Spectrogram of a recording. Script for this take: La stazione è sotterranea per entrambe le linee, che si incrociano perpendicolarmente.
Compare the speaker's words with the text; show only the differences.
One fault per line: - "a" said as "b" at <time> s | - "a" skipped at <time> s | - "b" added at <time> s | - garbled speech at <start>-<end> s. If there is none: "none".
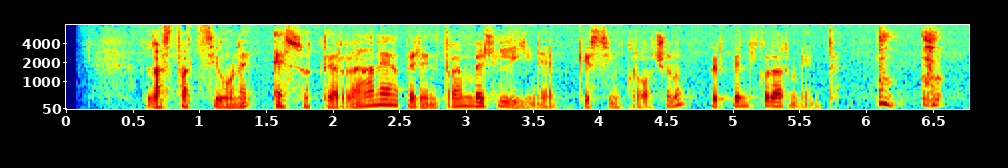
none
